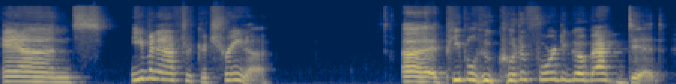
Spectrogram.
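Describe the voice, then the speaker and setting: Frank animated woman. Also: high-pitched, unhurried. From Mississippi Gulf Coast. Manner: frank and animated, swears casually, laughs often. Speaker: guest scientist. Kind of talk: casual interview chat.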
